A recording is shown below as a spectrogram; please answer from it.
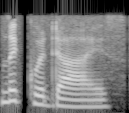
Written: liquidize

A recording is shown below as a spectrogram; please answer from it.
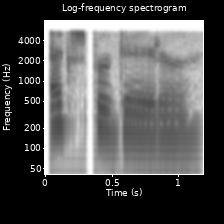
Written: expurgator

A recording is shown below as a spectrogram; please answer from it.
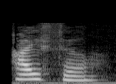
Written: hyfil

